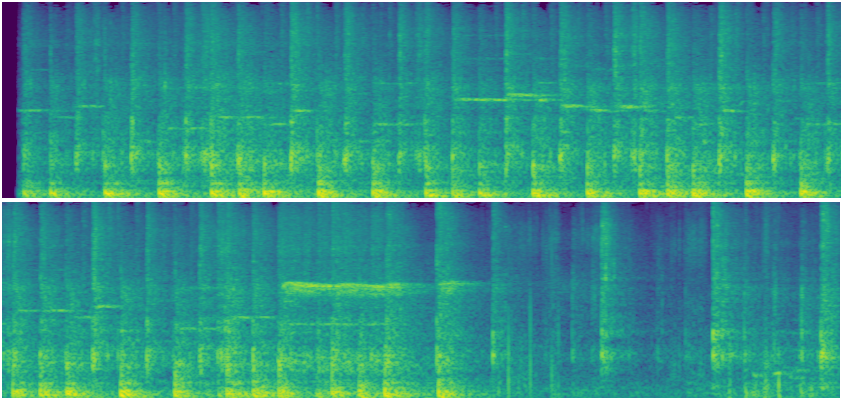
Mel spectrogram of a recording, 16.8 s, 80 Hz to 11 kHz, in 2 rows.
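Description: Marching band playing a tune over a steady bass drum beat. The tune stops about 13 seconds in, leaving only quieter sharp taps keeping time.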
